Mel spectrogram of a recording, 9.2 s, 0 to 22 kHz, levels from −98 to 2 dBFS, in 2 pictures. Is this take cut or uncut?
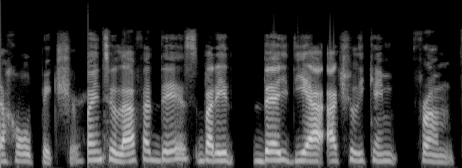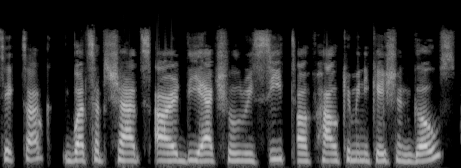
cut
